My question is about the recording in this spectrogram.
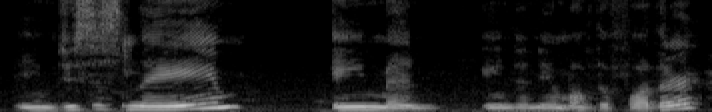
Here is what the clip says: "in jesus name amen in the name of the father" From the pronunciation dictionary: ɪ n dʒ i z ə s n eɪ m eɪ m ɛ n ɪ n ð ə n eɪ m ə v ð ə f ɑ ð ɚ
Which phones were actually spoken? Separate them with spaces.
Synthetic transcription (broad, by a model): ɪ n dʒ i s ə s n eɪ m eɪ m ɛ n ɪ n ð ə n eɪ m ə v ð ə f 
